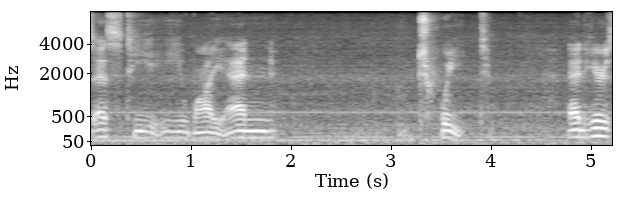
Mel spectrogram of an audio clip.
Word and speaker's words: Steyn: I don't know how to pronounce it. It's Steyn tweet.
